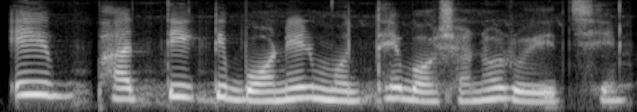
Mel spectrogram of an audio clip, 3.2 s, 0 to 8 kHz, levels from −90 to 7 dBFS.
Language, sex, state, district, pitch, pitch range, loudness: Bengali, female, West Bengal, Cooch Behar, 250 Hz, 215-285 Hz, -16 LUFS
